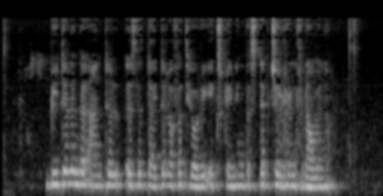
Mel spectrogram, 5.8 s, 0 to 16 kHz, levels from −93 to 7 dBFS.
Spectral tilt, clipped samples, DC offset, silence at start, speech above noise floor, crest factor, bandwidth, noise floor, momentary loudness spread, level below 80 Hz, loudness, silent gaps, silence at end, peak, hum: -5.5 dB/octave; under 0.1%; under 0.1%; 0.7 s; 31 dB; 16 dB; 11.5 kHz; -58 dBFS; 10 LU; -64 dBFS; -27 LUFS; none; 0.45 s; -12 dBFS; none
